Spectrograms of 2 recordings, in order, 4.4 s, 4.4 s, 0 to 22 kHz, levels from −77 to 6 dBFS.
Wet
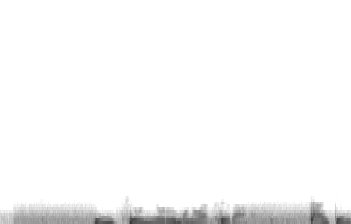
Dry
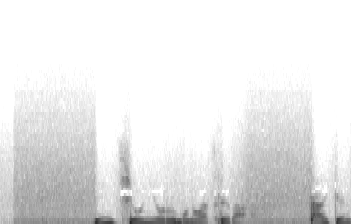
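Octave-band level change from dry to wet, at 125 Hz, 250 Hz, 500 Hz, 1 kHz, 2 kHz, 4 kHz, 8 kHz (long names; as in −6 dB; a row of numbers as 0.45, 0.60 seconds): −2.5 dB, −4.0 dB, −2.5 dB, −3.5 dB, below −15 dB, below −40 dB, can't be measured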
